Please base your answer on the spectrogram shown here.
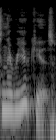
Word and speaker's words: Ryukyu: These are found off of the, I think it's pronounced Ryukyu Islands in Japan, between just north of Taiwan. And the Ryukyu Islands, incidentally, which has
